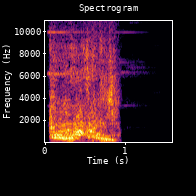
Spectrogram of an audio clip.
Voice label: Death Grineer Female; en; New War; Narmer Grineer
